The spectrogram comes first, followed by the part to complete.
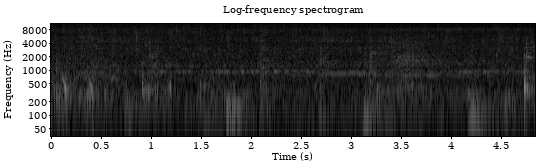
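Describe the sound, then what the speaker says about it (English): Fat and liquid from cooked ground meat draining out of a pan, a steady wet sizzling and trickling hiss with faint clinks, moderately close, with no talking. "We are going to drain our meat"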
